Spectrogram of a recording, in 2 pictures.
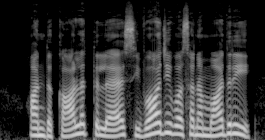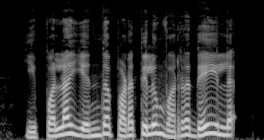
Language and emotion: Tamil, sad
